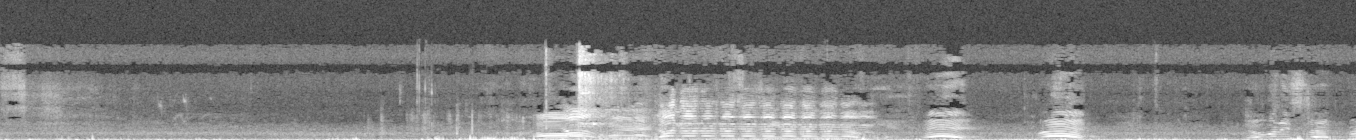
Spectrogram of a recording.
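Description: High-pitched voices shouting short calls across a ball field, with one longer held call about five seconds in and more short shouts near the end, over wind buffeting the microphone.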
